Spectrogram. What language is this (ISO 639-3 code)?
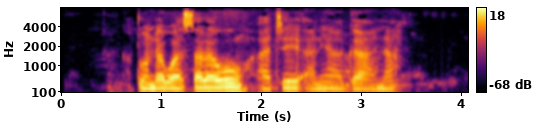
lug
